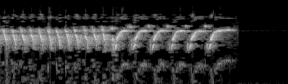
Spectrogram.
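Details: Domestic canary song meant for tutoring young birds: a dense, fast chattering trill gives way to about six slower, separate swooping notes that rise and fall, ending abruptly and followed by silence.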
